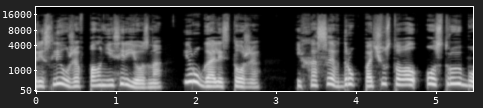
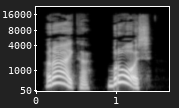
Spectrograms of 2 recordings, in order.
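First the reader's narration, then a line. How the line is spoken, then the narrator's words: Village elder shouting from afar. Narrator (Russian): крикнул с безопасного расстояния староста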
